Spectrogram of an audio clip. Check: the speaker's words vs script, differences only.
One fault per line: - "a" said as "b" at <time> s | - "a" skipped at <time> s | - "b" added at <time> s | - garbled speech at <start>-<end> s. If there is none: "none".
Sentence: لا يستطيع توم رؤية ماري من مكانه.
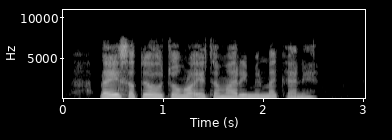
none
